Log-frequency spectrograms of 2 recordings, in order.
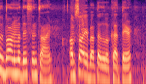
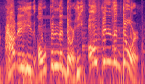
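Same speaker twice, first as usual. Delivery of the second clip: much higher astonished cry; amazed partner; 7 semitones higher than usual. Acted. Partner shocked the Guildmaster walked out asleep, high and amazed. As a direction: gasp it out in disbelief.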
